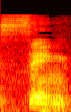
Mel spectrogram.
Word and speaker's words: Singh: thing that is matt singh in case any of you guys don't know how to pronounce that that is pronounced sing i want to say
